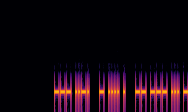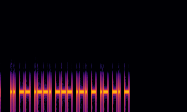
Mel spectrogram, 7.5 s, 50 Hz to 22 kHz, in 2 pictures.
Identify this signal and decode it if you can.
Morse code, heard as a keyed tone, about 37 wpm, 700 Hz. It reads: OF THE MOST IMPORTANT
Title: Sets of 4 Words 40wpm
